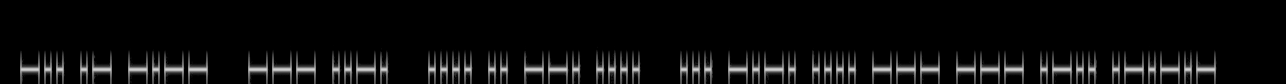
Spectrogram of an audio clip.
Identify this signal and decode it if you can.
Morse code, heard as a keyed tone, about 20 wpm, 700 Hz. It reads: DAY OF HIGH SCHOOL.
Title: Additional Easy Phrases 20wpm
